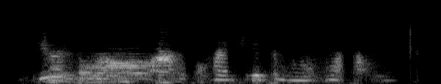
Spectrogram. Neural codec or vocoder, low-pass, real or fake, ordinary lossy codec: codec, 44.1 kHz, 0.9 kbps, DAC; 19.8 kHz; fake; none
